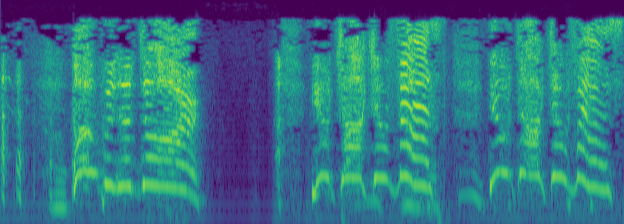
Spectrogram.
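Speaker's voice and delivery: high, slow, panicked screaming and crying. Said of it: "I'd have been screaming and crying to get out of there".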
